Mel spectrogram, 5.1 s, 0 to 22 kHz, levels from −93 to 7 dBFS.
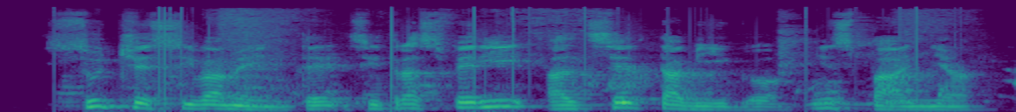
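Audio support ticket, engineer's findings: Word clock ticks through the speech, 0.11 to 5.08 s. Sharp ticks every 30 ms or so. Unlocked digital receiver clock, roughly 700 ppm off, slipping one sample per tick.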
